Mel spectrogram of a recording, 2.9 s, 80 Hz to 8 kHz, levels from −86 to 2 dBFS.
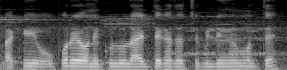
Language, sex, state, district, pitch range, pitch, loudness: Bengali, male, Tripura, West Tripura, 120-125 Hz, 125 Hz, -19 LUFS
